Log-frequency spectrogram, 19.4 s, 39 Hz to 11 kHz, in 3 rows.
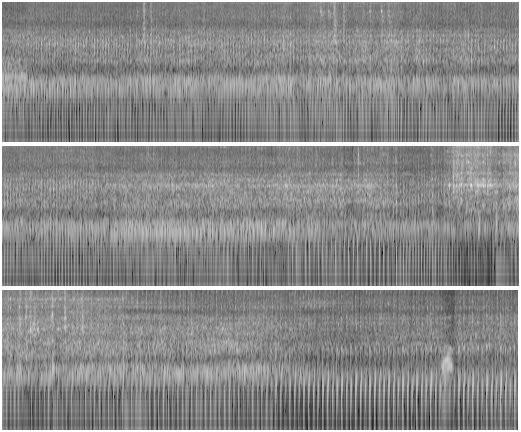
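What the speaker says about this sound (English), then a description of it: "The blue bike sounds so good." A TrailMaster MB200 mini bike engine drones steadily and loudly throughout, its mid-pitched running note holding with slight rises and dips, up close and continuous with no clear talk over it.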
